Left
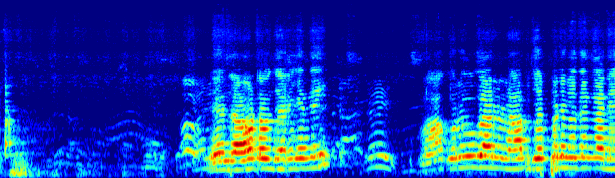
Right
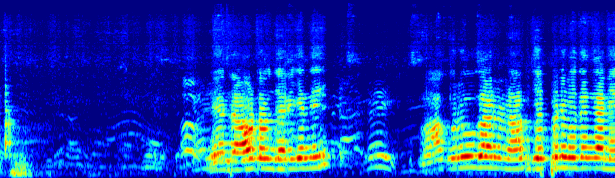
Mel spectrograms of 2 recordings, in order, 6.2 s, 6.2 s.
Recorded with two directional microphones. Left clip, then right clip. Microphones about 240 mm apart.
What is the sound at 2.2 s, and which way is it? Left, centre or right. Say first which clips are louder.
Speech: left 1 dB; right.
